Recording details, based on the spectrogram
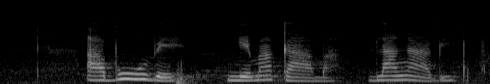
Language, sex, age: Swati, female, 20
